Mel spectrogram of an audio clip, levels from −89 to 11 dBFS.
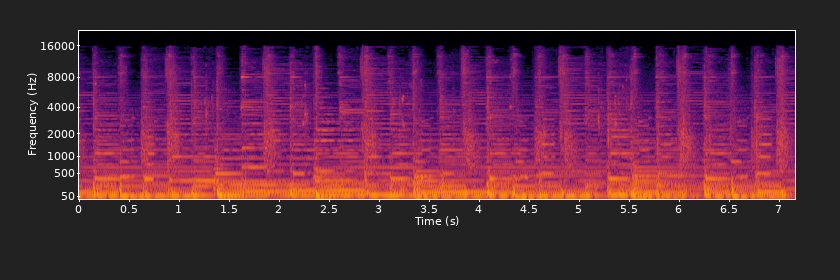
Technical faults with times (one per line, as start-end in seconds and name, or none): none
